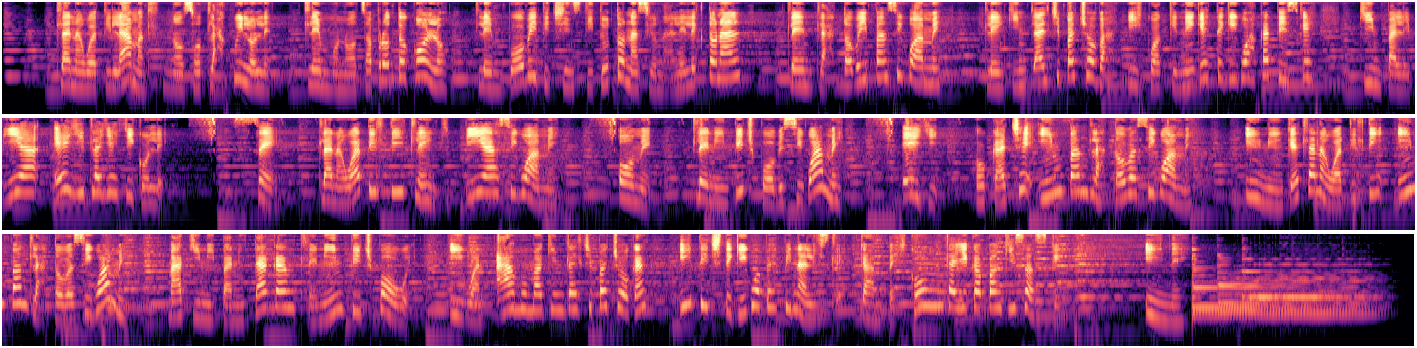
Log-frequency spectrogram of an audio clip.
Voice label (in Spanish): NAHUATL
